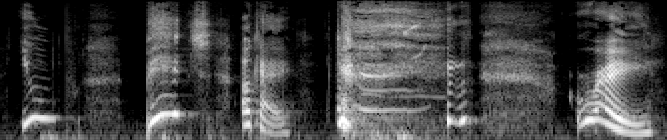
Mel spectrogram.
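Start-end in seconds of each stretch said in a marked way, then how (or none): 0.1-1.3 squeaky insult. Acted. Calling Ray out.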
